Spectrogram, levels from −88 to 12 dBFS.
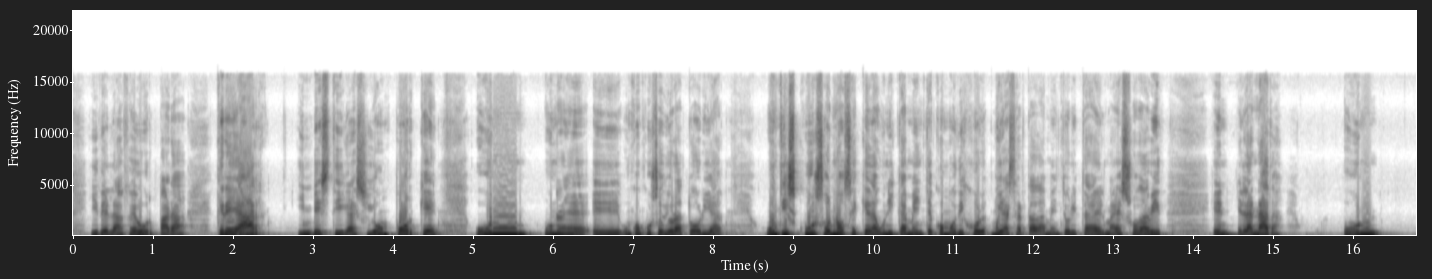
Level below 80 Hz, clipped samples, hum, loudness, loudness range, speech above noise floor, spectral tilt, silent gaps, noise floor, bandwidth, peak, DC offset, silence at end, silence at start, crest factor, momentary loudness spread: -36 dBFS; under 0.1%; none; -12 LUFS; 4 LU; 24 dB; -6 dB/octave; none; -36 dBFS; 16 kHz; -2 dBFS; under 0.1%; 0.45 s; 0.2 s; 10 dB; 8 LU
